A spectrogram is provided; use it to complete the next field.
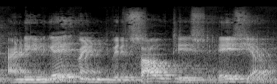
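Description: A man's moderately paced speech with ordinary pitch variation, light background noise and strong room echo. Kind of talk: formal speech. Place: stadium.

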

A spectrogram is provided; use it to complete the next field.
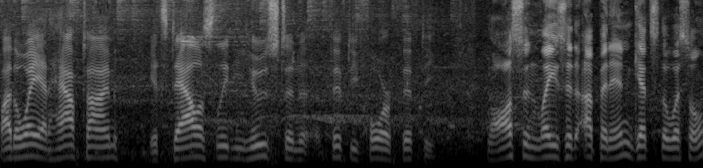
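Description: Over light background noise, a man with a fairly high pitch talks at a fairly slow pace, the sound dry with no echo. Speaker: basketball commentator. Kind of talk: live sports commentary. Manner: excitable, rising on big plays. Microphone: headset.

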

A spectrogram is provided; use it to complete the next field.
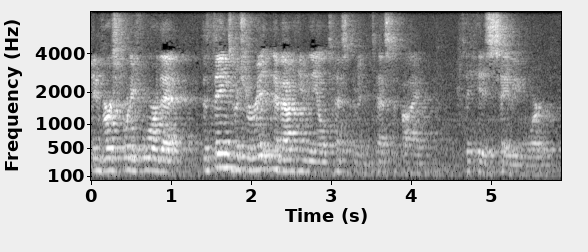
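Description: A man at a moderate pace, with strong room echo and noticeable background noise. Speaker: preacher. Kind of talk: sermon. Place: church.

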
